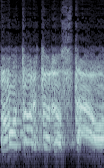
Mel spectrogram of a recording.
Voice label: damaged engine, speech cze, mood med; War Thunder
